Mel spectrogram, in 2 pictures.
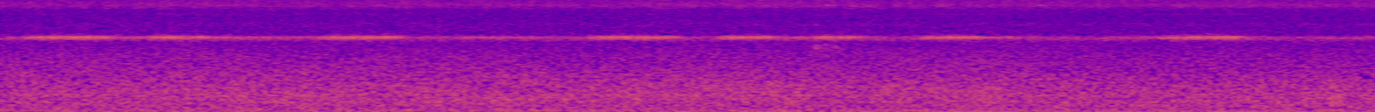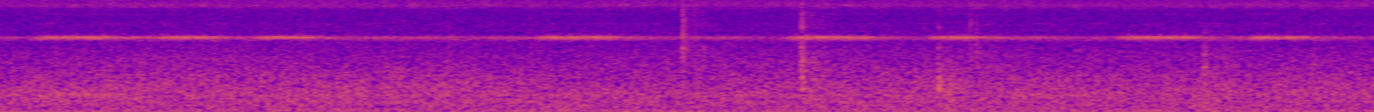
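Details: Southern Crimea at night, crickets singing as the night breeze blows: unbroken high trill punctuated by brighter pulsed phrases, a few faint clicks near the end, steady breeze noise beneath.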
